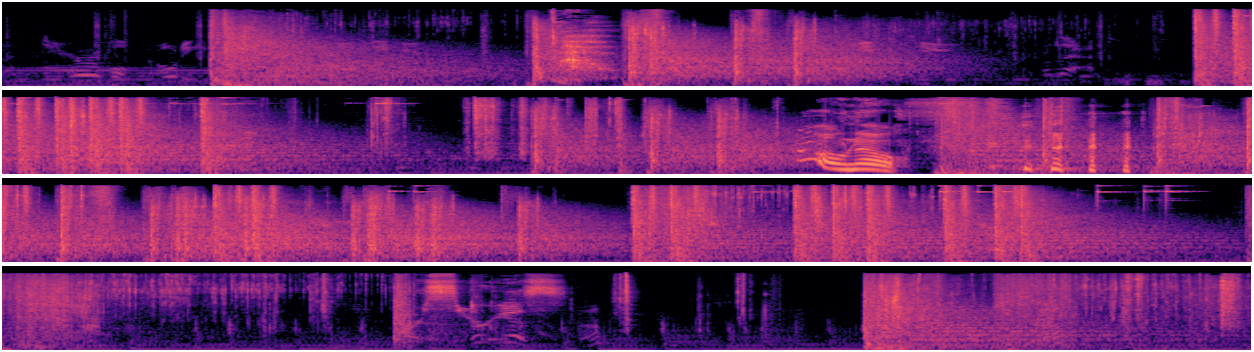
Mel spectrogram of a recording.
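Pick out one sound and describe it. A rifle fires in rapid bursts of loud, echoing shots.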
